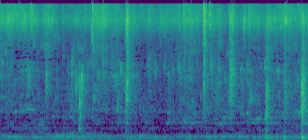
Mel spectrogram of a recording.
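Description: Dry groundbait powder shaken out of a plastic bag into a plastic basin, the bag rustling as the powder pours, with scattered light clicks and taps.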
